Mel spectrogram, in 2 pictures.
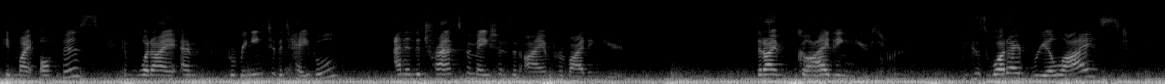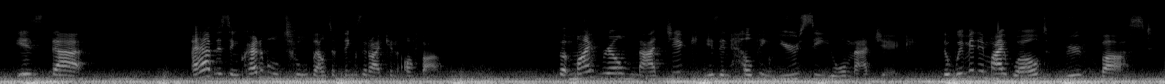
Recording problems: low rumble; loud; throughout; 4 dB below the speech
uneven, jittery; strongly; from 2.5 to 22 s

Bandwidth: 14.5 kHz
